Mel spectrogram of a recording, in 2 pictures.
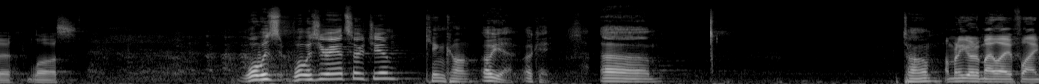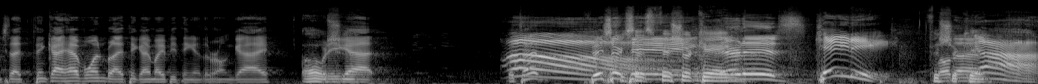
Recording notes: Live from the Gramercy Theatre in NYC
